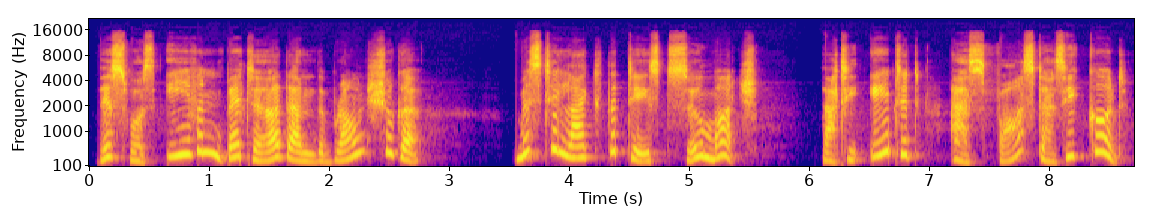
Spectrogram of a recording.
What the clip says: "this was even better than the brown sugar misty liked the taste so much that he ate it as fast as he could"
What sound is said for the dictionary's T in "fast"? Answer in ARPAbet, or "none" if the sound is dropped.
T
